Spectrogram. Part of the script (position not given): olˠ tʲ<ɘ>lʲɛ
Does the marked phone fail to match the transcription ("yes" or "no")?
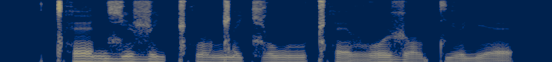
no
